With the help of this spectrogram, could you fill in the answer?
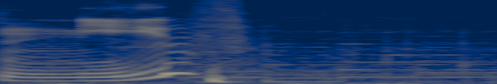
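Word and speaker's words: Niamh: agree to come interesting it's pronounced neive excuse me what culture is that from there isn't a v anywhere in there Irish I can kind of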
